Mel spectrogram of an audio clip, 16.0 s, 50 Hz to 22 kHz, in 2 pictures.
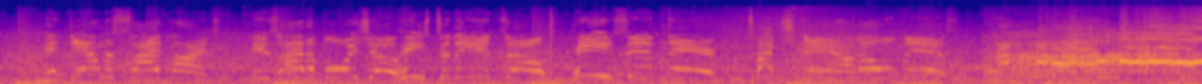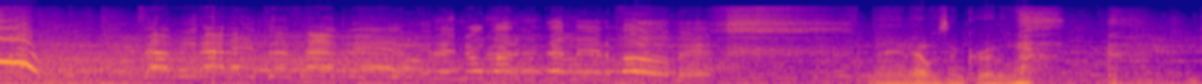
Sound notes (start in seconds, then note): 6.3 yelling; 12.8 exhaling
